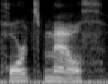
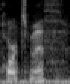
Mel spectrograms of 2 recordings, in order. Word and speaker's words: Portsmouth: It's not Portsmouth, it's Portsmouth, commonly mispronounced by people from not around here.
